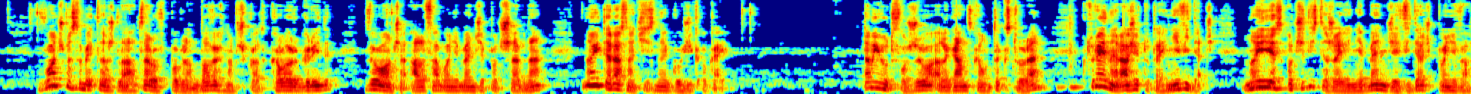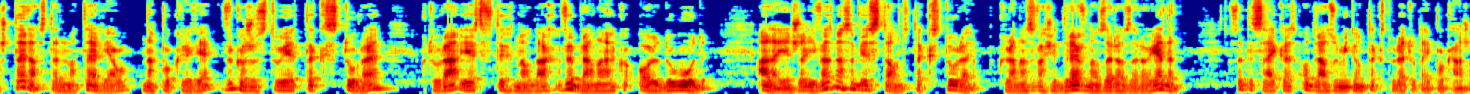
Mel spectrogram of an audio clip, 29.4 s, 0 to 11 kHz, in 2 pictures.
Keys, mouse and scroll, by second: 0.6 click, 2.8 click, 4.4 click, 8.6-9.0 scroll up 1, 9.2 middle click, 10.6 shift+click, 12.1-14.8 drag, 15.0 click, 15.4 middle click, 17.9-18.2 scroll up 1, 22.8-23.9 drag, 24.2 click, 26.8 click, 28.4-29.4 middle drag.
